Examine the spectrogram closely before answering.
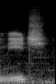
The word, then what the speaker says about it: Meech: bio, it said like you can call me Meech, which was my intent for you to call me Meech. And then that just carries over to the pronunciation of the whole thing.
